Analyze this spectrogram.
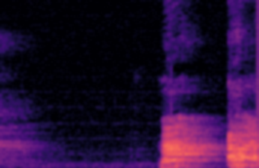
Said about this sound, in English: I had to clear my throat there.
